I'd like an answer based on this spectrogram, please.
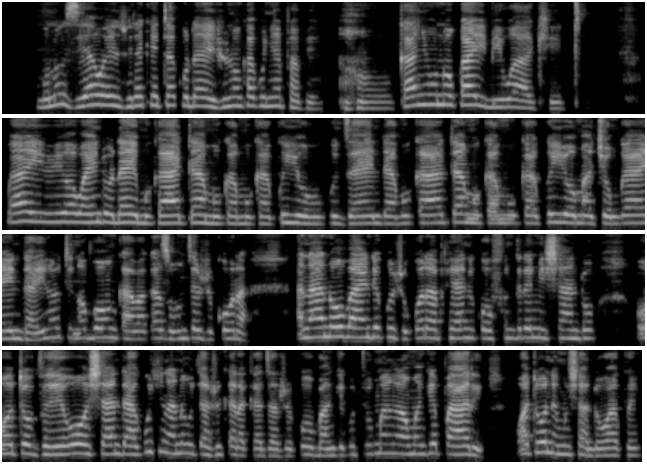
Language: Ndau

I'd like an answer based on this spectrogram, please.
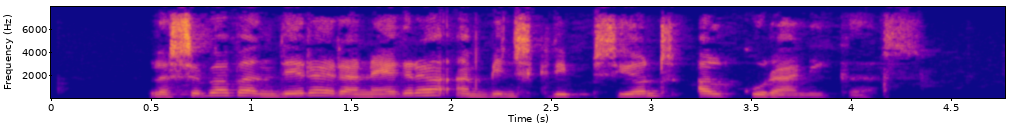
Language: Catalan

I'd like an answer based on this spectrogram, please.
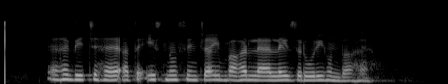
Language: Punjabi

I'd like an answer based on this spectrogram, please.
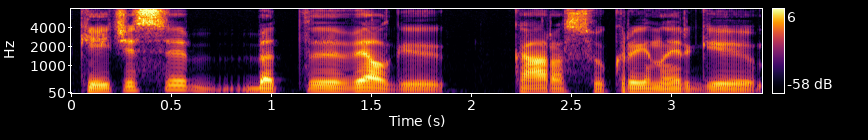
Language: Lithuanian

